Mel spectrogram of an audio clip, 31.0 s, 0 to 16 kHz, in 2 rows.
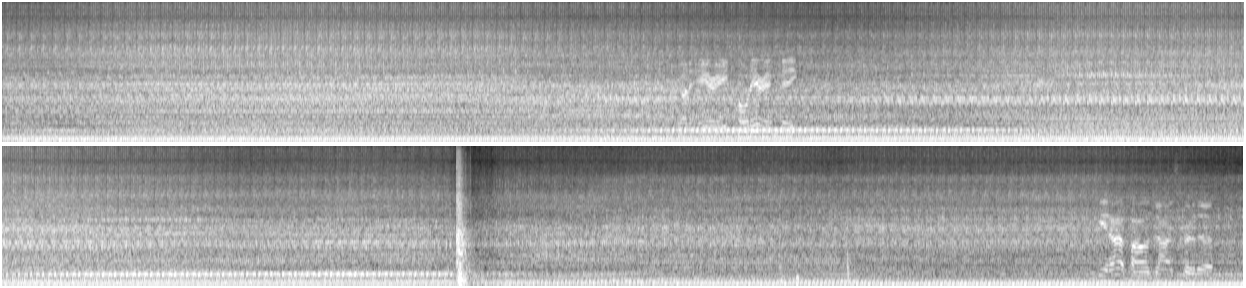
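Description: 2007 Dodge Ram 2500's 5.9-liter Cummins inline-six turbodiesel idling steadily, with one sharp bang about two-thirds of the way in.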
